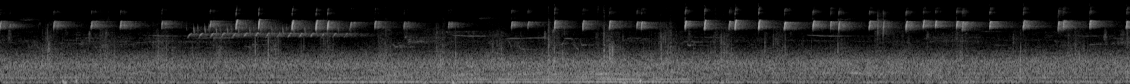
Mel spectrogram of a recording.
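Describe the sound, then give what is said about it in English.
Cardinals give a busy stream of sharp, metallic ticking calls, repeated rapidly and irregularly, over a steady low background rumble with no singing. “very active cardinals. This might be a dispute over territory here. All this ticking, it's not song.”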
